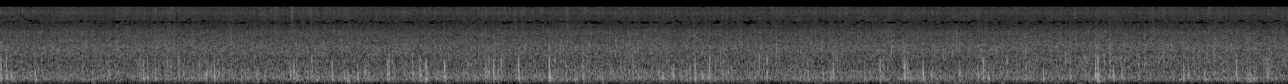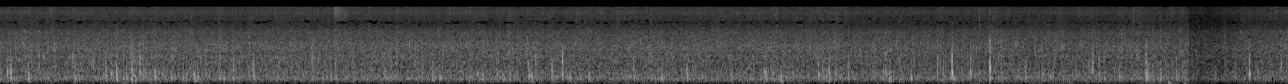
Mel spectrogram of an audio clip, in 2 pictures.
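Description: Steady rain falls and patters on leaves.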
